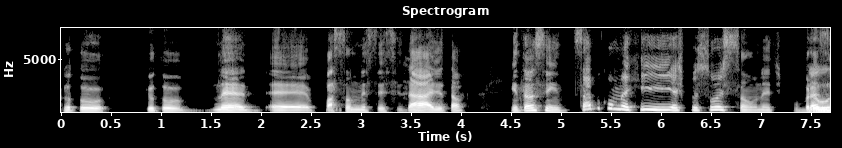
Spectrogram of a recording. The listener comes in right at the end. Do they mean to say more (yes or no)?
yes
